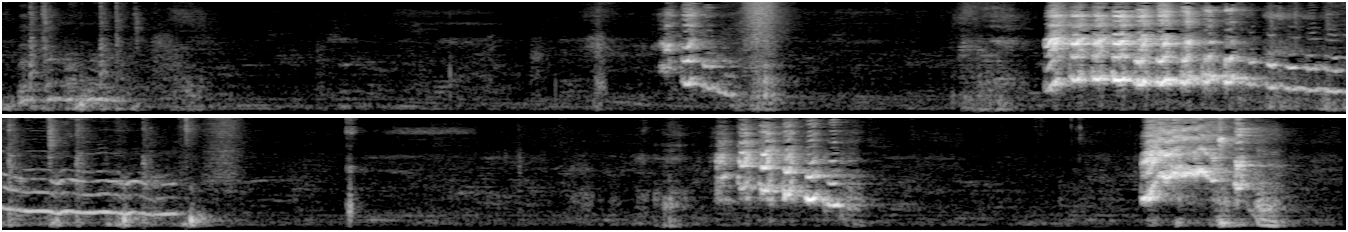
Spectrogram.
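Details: Pug trying hard to get into an old aquarium indoors: scattered bursts of high whining, a loud wavering whine sliding down over two seconds, then short squeaky whimpers separated by silences.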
